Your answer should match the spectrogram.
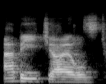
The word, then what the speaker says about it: Abi Giles: It's at Abi Giles 21. That's spelled A-B-I-G-I-L-E-S 21.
